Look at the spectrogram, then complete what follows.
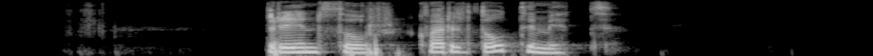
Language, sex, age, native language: Icelandic, female, 40-49, Icelandic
